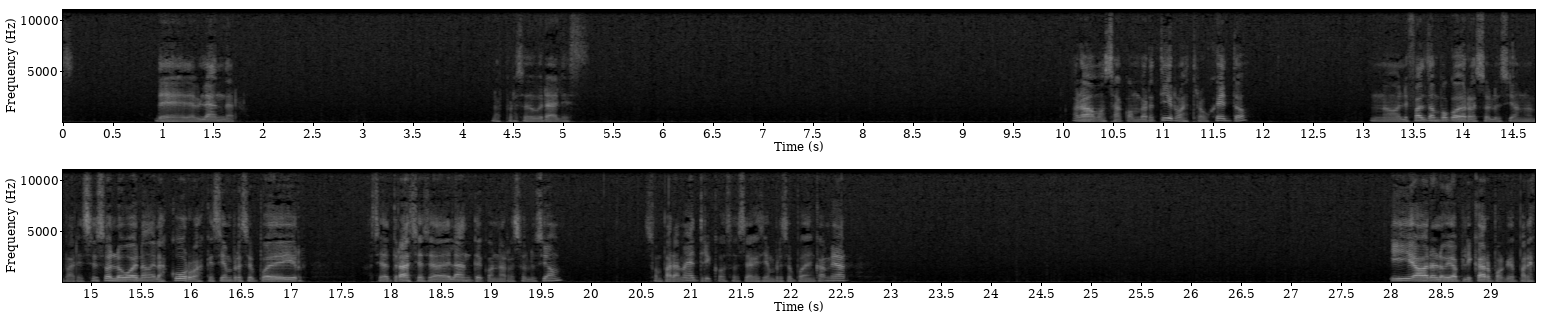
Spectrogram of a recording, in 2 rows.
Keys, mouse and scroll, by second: 2.5 g, 4.5 right click, 4.6 g, 5.3 7, 5.6 g, 6.4 alt+s, 7.0 g, 7.5 3, 7.7 KP_1, 9.1 right click, 10.1 g, 10.6 right click, 10.8 alt+s, 11.3 g, 15.8 z, 16.3 middle click, 17.5 1, 28.0 z, 28.8 z.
